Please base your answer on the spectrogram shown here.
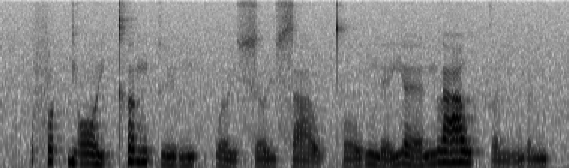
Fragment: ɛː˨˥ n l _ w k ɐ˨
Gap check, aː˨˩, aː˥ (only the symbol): aː˥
